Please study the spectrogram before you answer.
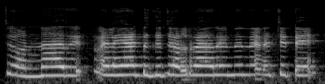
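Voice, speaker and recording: A woman's voice: extremely high pitch, completely flat delivery, moderate pace, fairly bright tone. A woman voicing a naive, tearful young bride-to-be in a cartoon, with a whiny, pleading way of talking.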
